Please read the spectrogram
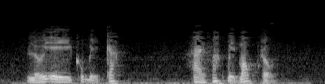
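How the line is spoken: Soft. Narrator (Vietnamese): Từ Thiên Xuyên khẽ nói

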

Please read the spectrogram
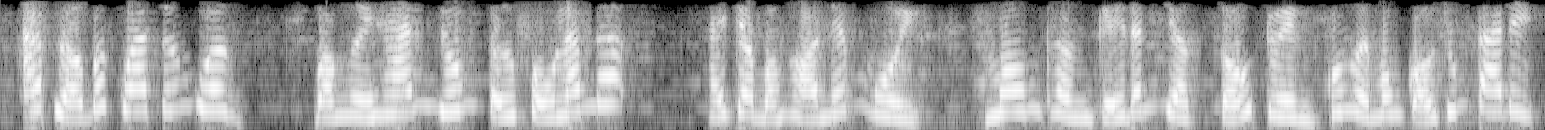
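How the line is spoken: Loud. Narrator (Vietnamese): Triệu Mẫn lớn tiếng nói

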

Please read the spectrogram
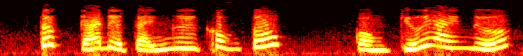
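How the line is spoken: Angry. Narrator (Vietnamese): A Kha tức giận nói

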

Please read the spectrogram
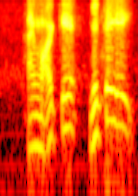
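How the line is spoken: Soldiers shouting. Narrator (Vietnamese): Hai tên lính ... quát

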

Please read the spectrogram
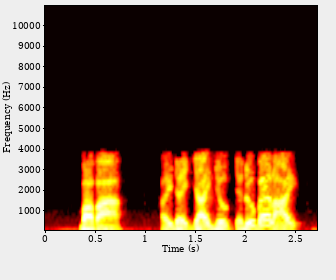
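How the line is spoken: Shouted. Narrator (Vietnamese): người kia quát

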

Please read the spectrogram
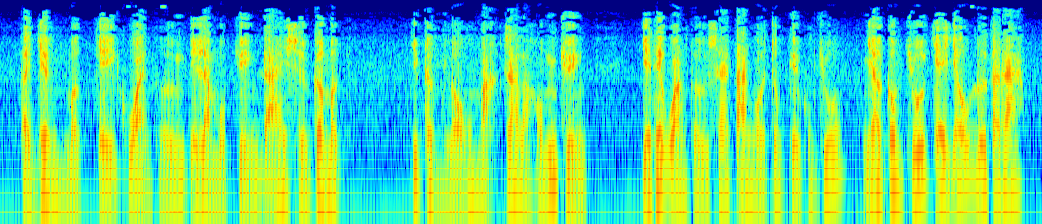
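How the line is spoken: Lowered voice. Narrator (Vietnamese): Di Tiểu Bảo hạ giọng nói

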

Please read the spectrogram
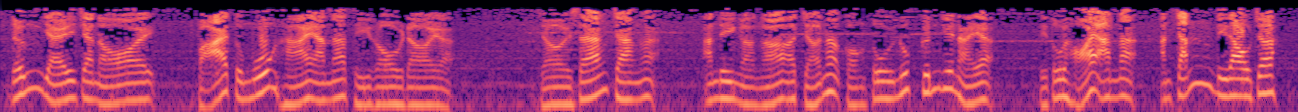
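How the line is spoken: Smiling speech. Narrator (Vietnamese): Tư Cầu bắt mỉm cười

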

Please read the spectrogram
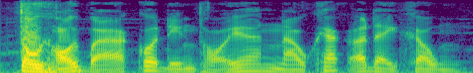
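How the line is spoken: Sharp shout. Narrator (Vietnamese): Ness đã quát lên

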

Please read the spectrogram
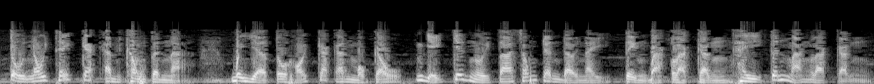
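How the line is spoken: Childish voice. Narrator (Vietnamese): Bá Thông nói giọng trẻ con

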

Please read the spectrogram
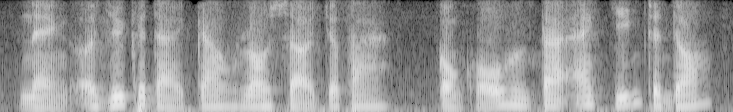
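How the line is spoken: Smiling. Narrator (Vietnamese): Dương Quá mỉm cười nói

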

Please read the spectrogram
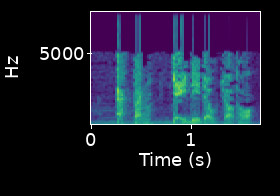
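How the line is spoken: Loud shout. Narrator (Vietnamese): Vương Trùng Dương quát to

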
